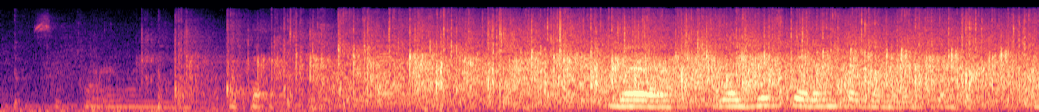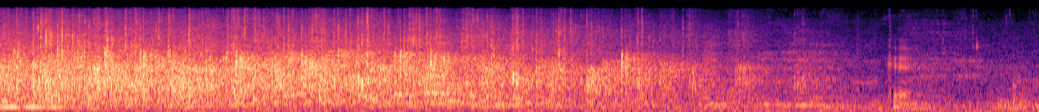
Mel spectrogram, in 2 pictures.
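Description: An audience applauds loudly in a large hall, then the clapping fades.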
